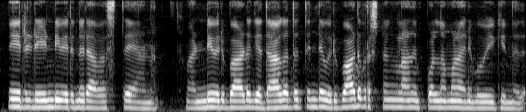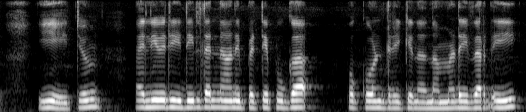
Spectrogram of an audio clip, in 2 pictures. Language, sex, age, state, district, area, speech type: Malayalam, female, 18-30, Kerala, Kollam, urban, spontaneous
